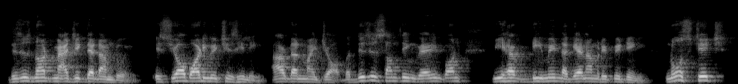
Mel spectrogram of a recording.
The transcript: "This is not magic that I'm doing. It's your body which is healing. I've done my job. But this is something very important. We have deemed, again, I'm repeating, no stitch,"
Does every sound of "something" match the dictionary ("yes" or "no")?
no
